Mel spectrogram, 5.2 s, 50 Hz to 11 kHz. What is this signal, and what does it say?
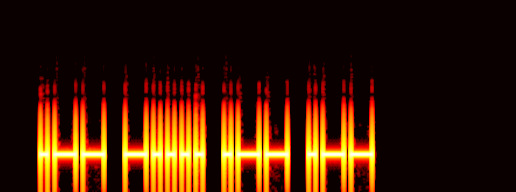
Morse code, heard as a keyed tone, about 17 wpm, 700 Hz. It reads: W6WW
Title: NA SOTA Chaser Callsigns 17wpm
